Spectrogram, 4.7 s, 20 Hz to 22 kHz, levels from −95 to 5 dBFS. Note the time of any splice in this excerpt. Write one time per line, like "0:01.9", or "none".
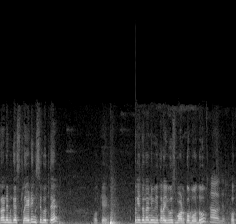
0:02.8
